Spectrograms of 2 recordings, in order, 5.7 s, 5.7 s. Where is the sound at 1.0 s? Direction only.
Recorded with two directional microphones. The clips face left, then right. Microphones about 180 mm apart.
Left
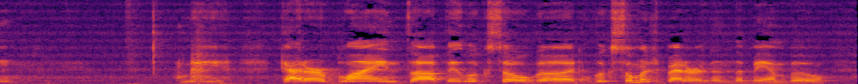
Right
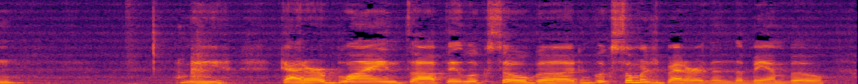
Centre (ahead or behind).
